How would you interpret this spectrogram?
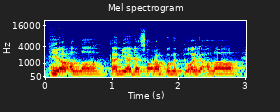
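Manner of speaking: chanted, pleading doa delivery; mock prayer. Leading a farewell prayer for the principal, pleading doa voice. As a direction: intone it like a public supplication. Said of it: "saya baca doa".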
